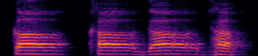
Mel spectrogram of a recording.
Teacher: ऐसा लगेगा आवाज सीधे गले से आ रही है। · ऐसा लगे आवाज सीधे गले से आ रही है, तो इनको क्या बोलेंगे हम लोग? कंठ व्यंजन कहते हैं।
